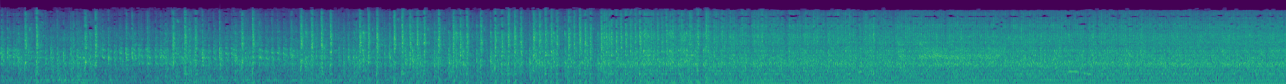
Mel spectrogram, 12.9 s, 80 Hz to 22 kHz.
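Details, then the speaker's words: Caterpillar 977 track loader diesel, sat 12+ years, with air entering the fuel system (primer plunger O-rings suspected): catches after more cranking and settles into an even, steady cold idle without knocks or misses. "it popped off with a little bit more cranking it sounds good it's sitting there idling nice"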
